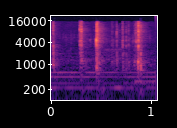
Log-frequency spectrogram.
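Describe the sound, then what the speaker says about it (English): Typing on a computer keyboard produces a burst of quick, uneven key clicks, close and fairly quiet, with no voices over it. "I'm gonna have to use the mouse keyboard for this"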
